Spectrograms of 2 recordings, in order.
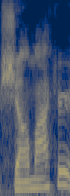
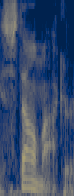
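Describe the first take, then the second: First: The name begins with a 'sh' sound. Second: The name begins with an 'st' sound. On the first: The speaker calls it wrong. "mispronouncing his name" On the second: The speaker calls it right. "His name is actually Stellmacher"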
